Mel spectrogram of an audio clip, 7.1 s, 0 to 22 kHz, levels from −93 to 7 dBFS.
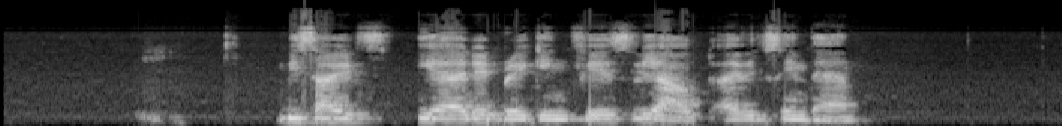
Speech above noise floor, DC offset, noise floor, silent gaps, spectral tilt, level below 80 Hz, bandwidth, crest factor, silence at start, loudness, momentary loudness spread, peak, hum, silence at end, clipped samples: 44 dB; under 0.1%; -58 dBFS; none; -2 dB/octave; -54 dBFS; 15.5 kHz; 16 dB; 0.95 s; -13 LUFS; 12 LU; 0 dBFS; none; 1.35 s; under 0.1%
